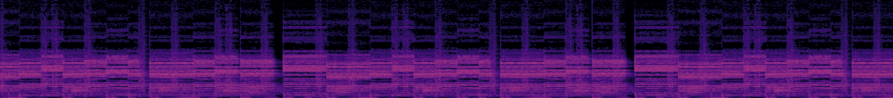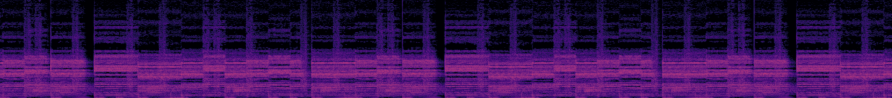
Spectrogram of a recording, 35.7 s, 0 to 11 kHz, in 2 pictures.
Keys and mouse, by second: 0.0 click, 1.9 click, 2.6 click, 6.1-7.3 drag, 8.1 click, 9.3 click, 14.3 click, 21.6 ctrl+z, 23.8 click, 24.7 click, 25.5 click, 26.6 click, 28.6 5, 29.0 0, 33.4 click, 35.6 ctrl+z.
